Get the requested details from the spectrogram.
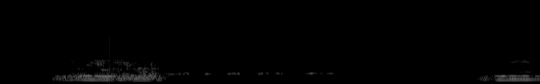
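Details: Cat snoring while asleep: two loud, low, rumbling snores with a faint hum between them.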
